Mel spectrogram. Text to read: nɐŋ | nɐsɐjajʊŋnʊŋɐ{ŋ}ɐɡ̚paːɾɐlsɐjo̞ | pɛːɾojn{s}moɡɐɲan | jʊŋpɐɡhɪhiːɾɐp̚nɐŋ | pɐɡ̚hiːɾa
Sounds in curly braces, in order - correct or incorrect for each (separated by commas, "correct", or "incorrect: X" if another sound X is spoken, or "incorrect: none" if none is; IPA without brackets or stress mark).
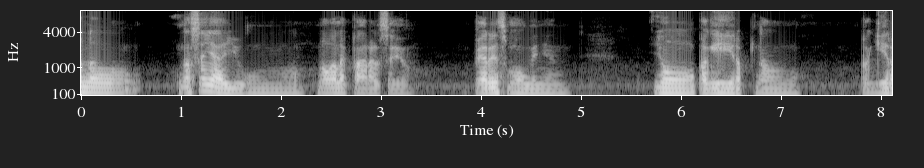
incorrect: n, correct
